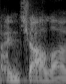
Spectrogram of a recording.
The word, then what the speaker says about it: inshallah: So inshallah is how it would pronounce together.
